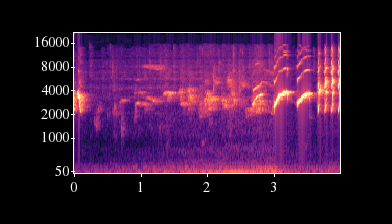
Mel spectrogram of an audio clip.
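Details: Orange-headed thrush kept for contests in northern Bali sings a soft warbled passage building into bright upward-sweeping whistles and ending with a quick rattled trill, over a low background hum.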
